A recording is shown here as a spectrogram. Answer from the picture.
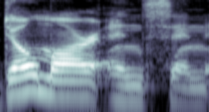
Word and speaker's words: Deaumar Ensign: Um, but Domar Enen is the correct pronunciation as Tony told me.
